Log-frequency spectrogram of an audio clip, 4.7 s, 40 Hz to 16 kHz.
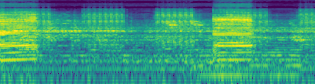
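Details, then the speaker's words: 2008 Gemmy Spirit Halloween Jason Voorhees animatronic, opened-up body turn mechanism: short bursts of high buzzy gear whine with fast rattling ticks; cracked plastic drive gear making it extremely loud, to be replaced. "And it is making the mechanism extremely loud because of the crack that is in the gear, as you will hear right here."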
